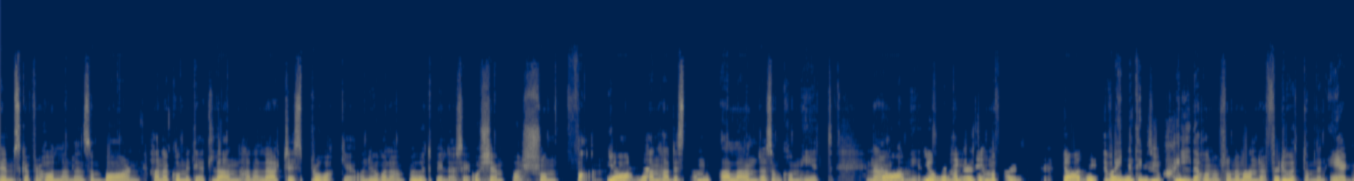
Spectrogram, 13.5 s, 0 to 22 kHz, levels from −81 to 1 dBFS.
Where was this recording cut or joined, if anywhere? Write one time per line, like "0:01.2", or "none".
0:01.5
0:02.0
0:05.7
0:07.1
0:08.7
